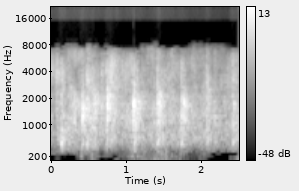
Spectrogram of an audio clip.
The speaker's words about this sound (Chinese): 我哋應該用熱情嘅鼓掌咧嚟多謝師父。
